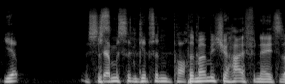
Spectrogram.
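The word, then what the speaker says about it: Jamison Gibson-Park: I think if you look at the Irish team that's coming out for this tour, Jamison Gibson Park, is that how I say his name? Yep. Jamison Gibson Park.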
